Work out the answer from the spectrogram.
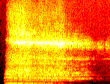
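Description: A long, forceful breath is blown out during a guided exercise to release negative energy. A steady, breathy rush of air comes on suddenly and fades out over about two seconds, alone.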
